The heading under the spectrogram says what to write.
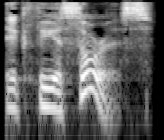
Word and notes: ichthyosaurus: British English

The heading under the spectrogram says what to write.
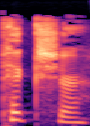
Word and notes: picture: American English

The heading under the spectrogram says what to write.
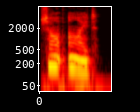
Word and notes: sharp-eyed: British English

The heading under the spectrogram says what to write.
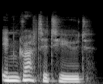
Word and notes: ingratitude: British English

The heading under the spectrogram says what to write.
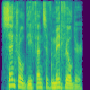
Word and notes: central defensive midfielder: American English

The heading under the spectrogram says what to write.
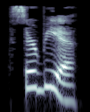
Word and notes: serbia: British English

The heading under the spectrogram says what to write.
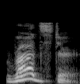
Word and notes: rodster: British English

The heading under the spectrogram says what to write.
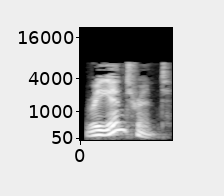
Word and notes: re-entrant: British English

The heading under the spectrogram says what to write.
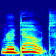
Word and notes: redoubt: American English

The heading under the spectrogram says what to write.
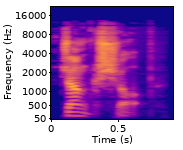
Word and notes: junk shop: British English

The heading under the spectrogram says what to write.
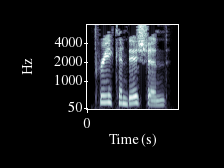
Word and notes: preconditioned: British English

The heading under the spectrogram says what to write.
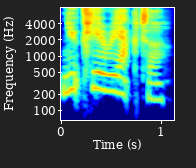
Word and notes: nuclear reactor: British English

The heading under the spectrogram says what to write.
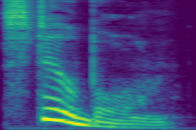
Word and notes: stillborn: British English

